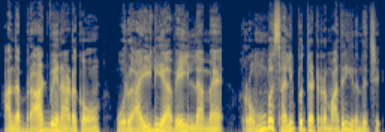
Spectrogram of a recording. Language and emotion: Tamil, disgusted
